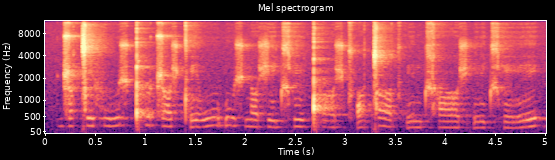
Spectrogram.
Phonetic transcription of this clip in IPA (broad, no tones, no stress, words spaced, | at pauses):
ɖ͡ʐɔǀefuːʃǃʰu ʈ͡ʂɔːʃtʼe wuːʔuːʃnɔʃe t͡ɕʰɪːǃʰɔːʃt͡sʼɔ ǀɔːt͡sʼɪːnt͡ɕʰɔːʃ ʔɪːt͡ɕʰeː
